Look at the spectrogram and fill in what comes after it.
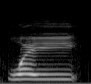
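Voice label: "wei", Chinese, first tone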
